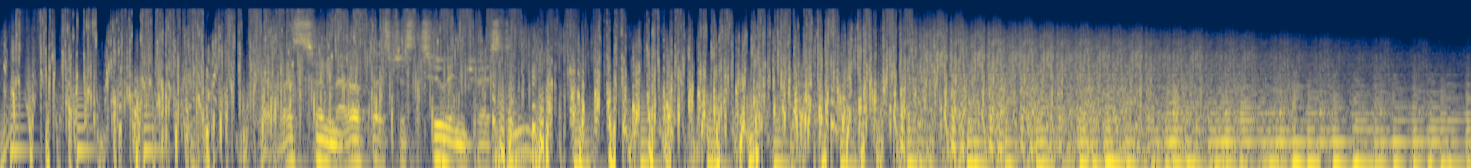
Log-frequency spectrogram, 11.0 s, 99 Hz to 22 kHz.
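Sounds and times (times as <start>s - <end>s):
low synthesizer note: 0.0s - 1.6s, 6.7s - 11.0s
stuttering granular delay synthesizer: 0.0s - 11.0s.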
